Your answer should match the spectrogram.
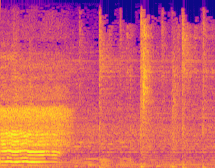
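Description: A singer's long shouted "yeah" through the PA, wavering in pitch, over the last wash of a live punk rock band's distorted guitars and cymbals. The band stops under a second in, leaving a few loose drum hits.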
